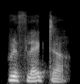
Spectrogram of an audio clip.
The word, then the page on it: reflector: Indian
